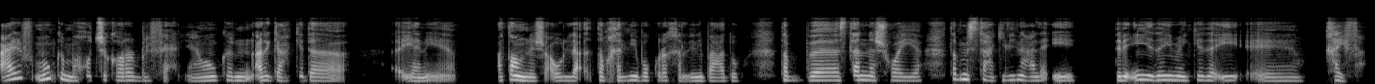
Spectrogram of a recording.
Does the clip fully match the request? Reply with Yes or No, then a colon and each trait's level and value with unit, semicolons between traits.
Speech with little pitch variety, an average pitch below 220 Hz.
Yes: narrow, 2.1 semitones; medium, 185 Hz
